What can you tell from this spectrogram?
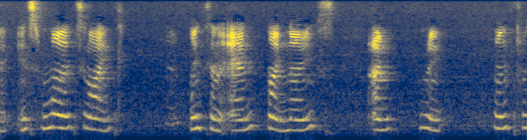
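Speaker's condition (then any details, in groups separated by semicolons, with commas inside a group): Myasthenia gravis; facial muscles and tongue affected, eye symptoms; symptoms at worst, recovers after brief rest; tongue weakness affects pronunciation, worsens with talking, nasal, swallowing, breathing affected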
